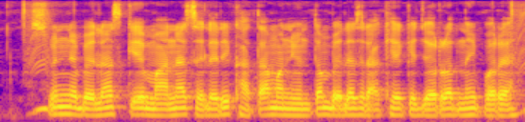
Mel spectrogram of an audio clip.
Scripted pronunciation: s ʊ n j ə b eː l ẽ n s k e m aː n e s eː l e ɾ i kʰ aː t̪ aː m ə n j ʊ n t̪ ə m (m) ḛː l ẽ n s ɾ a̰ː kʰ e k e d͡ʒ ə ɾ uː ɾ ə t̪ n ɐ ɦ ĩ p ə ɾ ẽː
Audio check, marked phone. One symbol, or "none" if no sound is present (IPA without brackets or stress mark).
b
